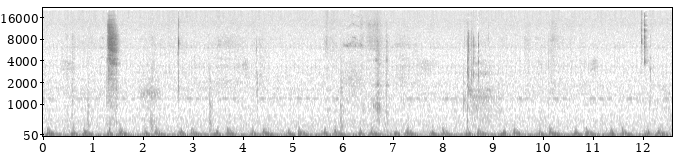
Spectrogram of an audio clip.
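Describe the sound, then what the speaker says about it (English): A heartbeat sound effect played during a Magic: The Gathering Legacy online match, a steady low double-thump pulsing throughout, loud and alone with faint clicks above. "I'm just going to pause the music and put on the heartbeat."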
